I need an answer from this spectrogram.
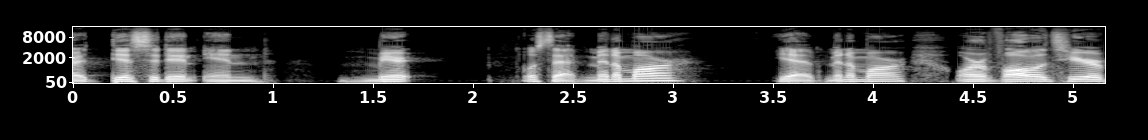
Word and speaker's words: Myanmar: Myanmar.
